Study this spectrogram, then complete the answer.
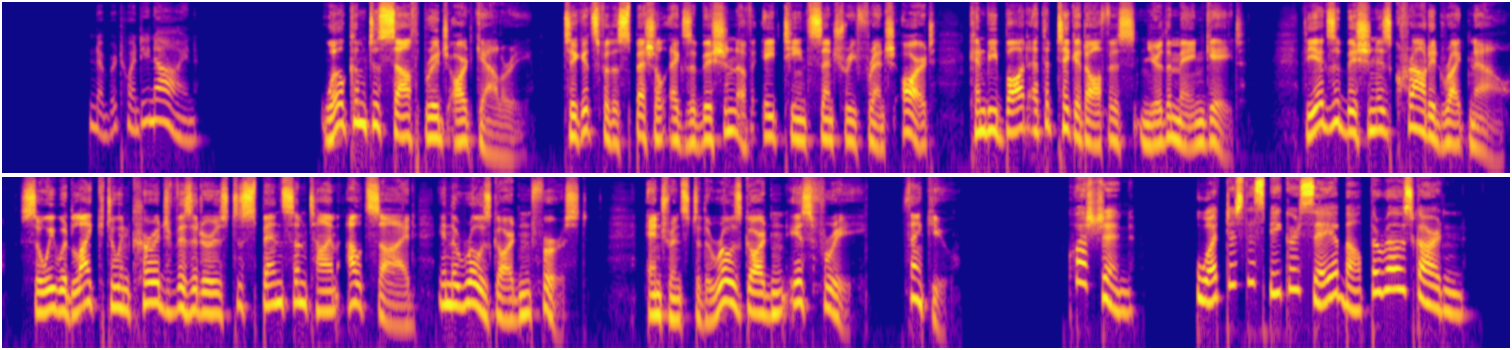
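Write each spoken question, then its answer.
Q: What does the speaker say about the Rose Garden?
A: Entrance is free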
